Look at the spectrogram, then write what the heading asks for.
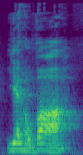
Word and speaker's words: Jehovah: That's the English pronunciation. I think in Hebrew it's more Yehovah. And it means the existing one or the eternal one.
